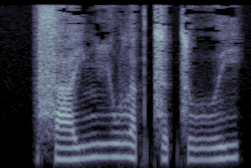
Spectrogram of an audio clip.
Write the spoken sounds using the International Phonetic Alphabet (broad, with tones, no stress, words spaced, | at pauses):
saː˨˥jŋiː˥wlɐ˨˥k̚ t͡sɵ˨t̚suː˨˥j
